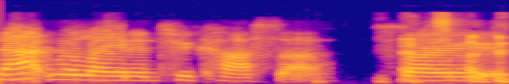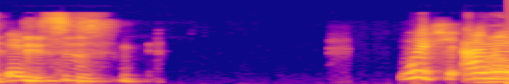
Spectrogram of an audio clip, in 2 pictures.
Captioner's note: laughs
